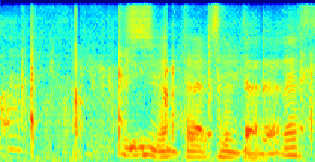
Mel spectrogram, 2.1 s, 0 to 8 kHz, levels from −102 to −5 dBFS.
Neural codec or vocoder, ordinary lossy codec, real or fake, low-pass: codec, 16 kHz, 1 kbps, FreqCodec, smaller model; none; fake; 7.2 kHz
